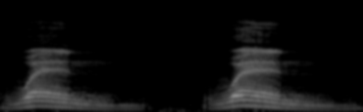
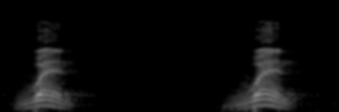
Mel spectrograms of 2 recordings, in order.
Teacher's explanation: I'm stopping the sound abruptly at the ending of it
